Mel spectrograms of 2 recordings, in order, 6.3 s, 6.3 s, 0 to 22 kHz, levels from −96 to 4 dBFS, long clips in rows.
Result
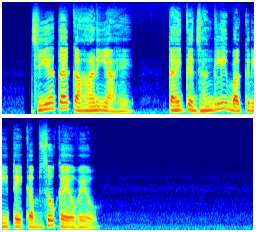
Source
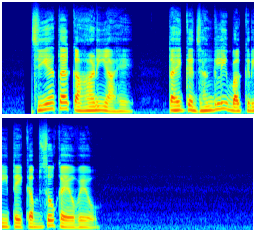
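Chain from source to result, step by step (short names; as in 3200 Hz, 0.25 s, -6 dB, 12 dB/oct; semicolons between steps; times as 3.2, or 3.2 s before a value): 0.72–3.03 high shelf 10000 Hz +11 dB; gain +2.5 dB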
